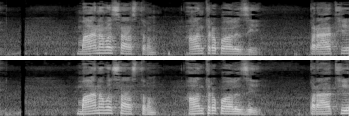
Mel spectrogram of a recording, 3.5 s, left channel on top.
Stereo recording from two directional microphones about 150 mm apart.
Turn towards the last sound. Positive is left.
turn(degrees=-20)  # may be behind; listen again after turning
